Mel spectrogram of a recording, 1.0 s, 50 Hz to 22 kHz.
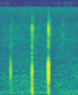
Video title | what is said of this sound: Lanka Premier League 2020 12th Match Live // DH vs GG Live // LPL T20 Live // Srilanka Cricket Live | this sounds Hollow so it tells me that the base of the pitch has retained a lot of moisture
